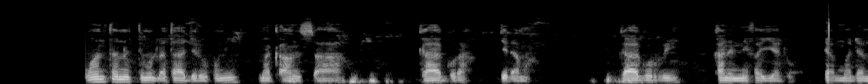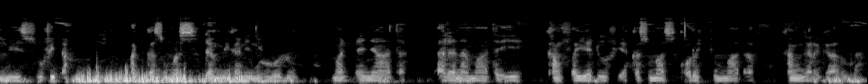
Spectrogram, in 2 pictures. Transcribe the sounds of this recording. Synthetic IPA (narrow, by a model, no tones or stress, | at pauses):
wɐnt̪ɐnʊɪt̪ːɪmʊlʔɐt̪aːd͡ʒɪɾʊkʊnɪ | mɐkʼaːnsaː | ɡ̥aːɡʊɾɐ | d͡ʒɛᶑɐmɐ̥ | ɡ̥aːɡʊrːiː | kɐnɪnːɪfɐjːɐd̪ʊ | d̪̥ɐmːɐd̪ɐmːeːsːuːfɪᶑɐ̥ʔɐkːɐsʊmɐsd̪ɐmːɪkɐnɪnːɪʔoːlʊmɐd̪ːɐɲaːt̪ɐ | ᶑɐlɐnɐmaːt̪ɐʔe̞ː | kɐnfɐjːɐd̪uːfɪɐkːɐsʊmɐskʼɔɾɐt͡ʃːʊmːaːᶑaːf | kɐŋɡɐɾɡaːɾʊːᶑɐ̥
